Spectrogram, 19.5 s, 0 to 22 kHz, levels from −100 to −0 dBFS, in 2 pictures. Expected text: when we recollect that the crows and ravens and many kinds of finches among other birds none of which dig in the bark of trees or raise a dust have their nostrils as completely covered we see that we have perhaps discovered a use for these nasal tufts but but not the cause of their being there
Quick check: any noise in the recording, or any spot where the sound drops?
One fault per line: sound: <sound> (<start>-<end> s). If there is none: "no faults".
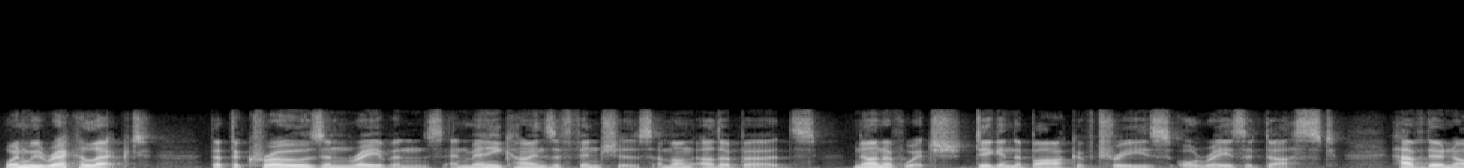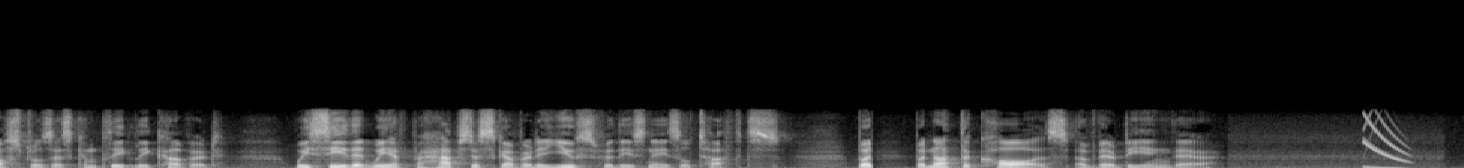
sound: chirp (18.8-19.2 s)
